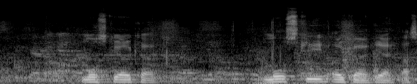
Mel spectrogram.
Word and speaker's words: Morskie Oko: Morskie Oko, yeah, that's how you say it.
